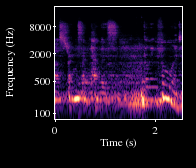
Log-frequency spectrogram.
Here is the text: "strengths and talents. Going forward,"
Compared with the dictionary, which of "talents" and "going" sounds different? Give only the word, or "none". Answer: talents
